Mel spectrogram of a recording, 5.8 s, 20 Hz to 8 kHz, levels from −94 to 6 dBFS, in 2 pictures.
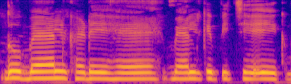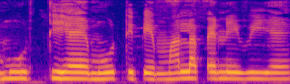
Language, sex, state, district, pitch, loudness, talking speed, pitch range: Hindi, female, Rajasthan, Barmer, 225 Hz, -15 LUFS, 165 wpm, 215-230 Hz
